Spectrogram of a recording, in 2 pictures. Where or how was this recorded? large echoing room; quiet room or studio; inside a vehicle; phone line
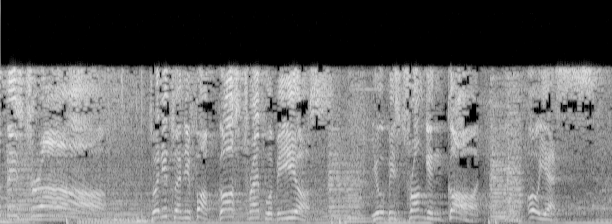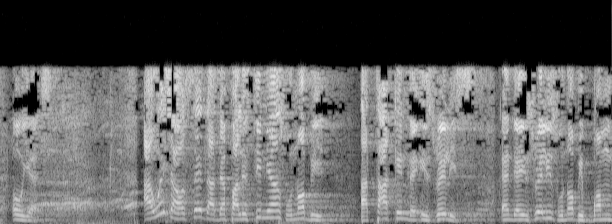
large echoing room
